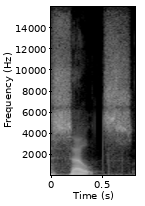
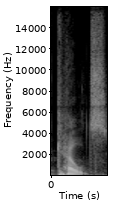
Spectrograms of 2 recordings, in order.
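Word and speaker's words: Celts: evil spirits walking the Earth during swin the selts the Kelts sorry the it when you look at the way kelt is spell it should be spell it should be proun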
